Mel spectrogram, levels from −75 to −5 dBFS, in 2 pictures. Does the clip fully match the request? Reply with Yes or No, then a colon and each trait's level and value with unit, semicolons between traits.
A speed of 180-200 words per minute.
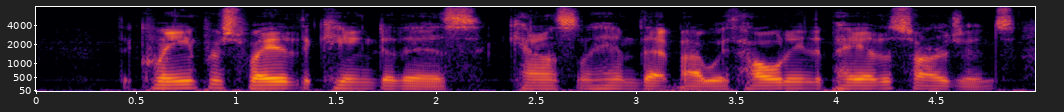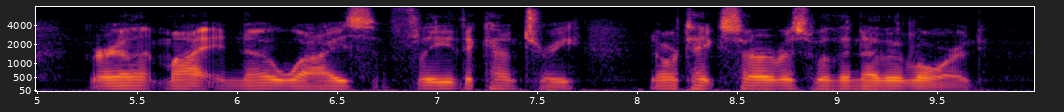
Yes: average, 185 wpm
